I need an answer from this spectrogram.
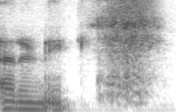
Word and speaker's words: Aruni: is her name is Aruni Mataji. Oh. I clarified with her. Yeah, the spelling is like a little esoteric, but it's pronounced as Aruni.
